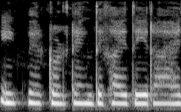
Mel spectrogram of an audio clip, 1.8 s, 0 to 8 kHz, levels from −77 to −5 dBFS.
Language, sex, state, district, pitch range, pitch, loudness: Hindi, female, Bihar, Jamui, 235-245 Hz, 240 Hz, -16 LUFS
